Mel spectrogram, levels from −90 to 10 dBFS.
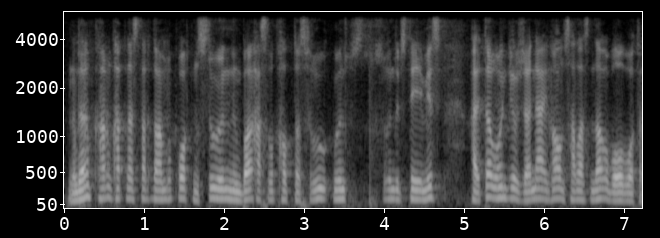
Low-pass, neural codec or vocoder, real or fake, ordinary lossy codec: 5.4 kHz; codec, 16 kHz in and 24 kHz out, 0.8 kbps, FocalCodec, streaming, 65536 codes; fake; none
